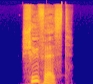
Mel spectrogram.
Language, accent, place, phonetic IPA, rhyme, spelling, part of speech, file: German, Germany, Berlin, [ˈʃyːfəst], -yːfəst, schüfest, verb, De-schüfest.ogg
- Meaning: second-person singular subjunctive I of schaffen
